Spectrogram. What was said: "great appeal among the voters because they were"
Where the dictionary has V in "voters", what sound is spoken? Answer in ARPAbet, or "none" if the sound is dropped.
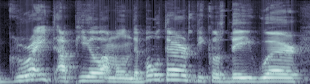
B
